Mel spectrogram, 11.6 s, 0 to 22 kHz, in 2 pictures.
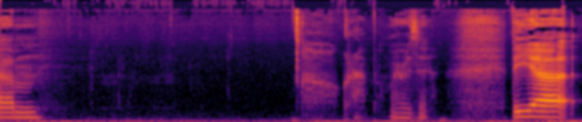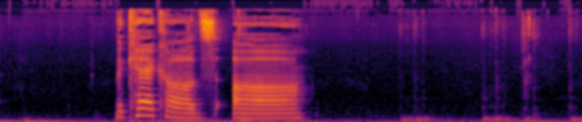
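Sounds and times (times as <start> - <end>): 
speech: 0.0 - 0.5, 3.9 - 4.4, 5.1 - 5.8, 7.0 - 8.9
soft keystrokes on a computer keyboard while searching online: 9.8 - 11.6.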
